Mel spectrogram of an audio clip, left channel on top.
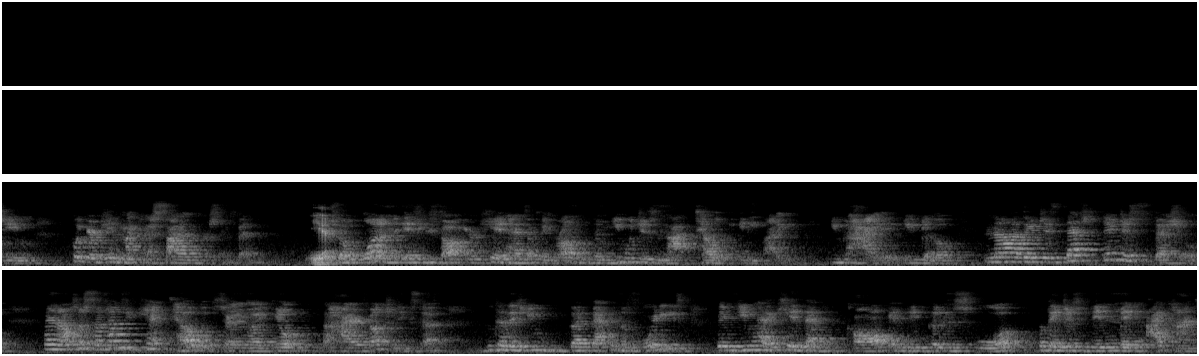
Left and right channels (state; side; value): silent; left; 51 dB below the other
